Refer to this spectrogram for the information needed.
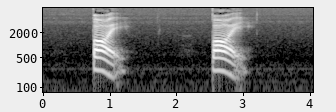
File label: Bei 貝 Hakka; The Duke Who Didn’t: Glossary & Pronunciation Guide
